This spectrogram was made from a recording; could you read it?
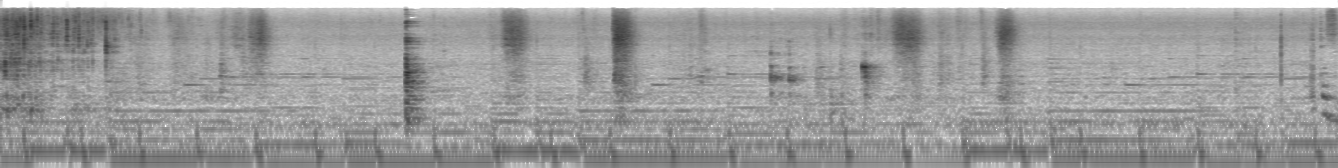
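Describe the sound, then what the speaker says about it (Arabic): Water poured into a pot of frying meat while making barley couscous, a steady running and splashing wash with occasional metallic knocks of the pot and a faint sizzle, no talking. "دابا غادي نضيفو الماء"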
